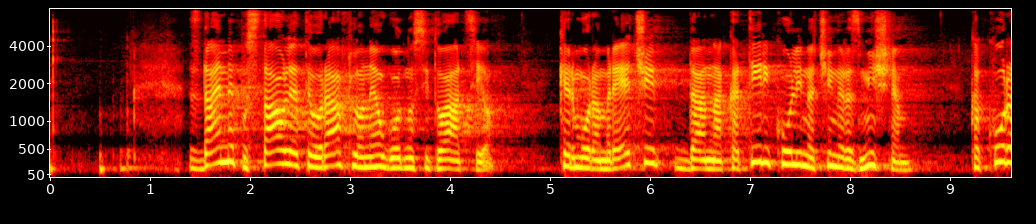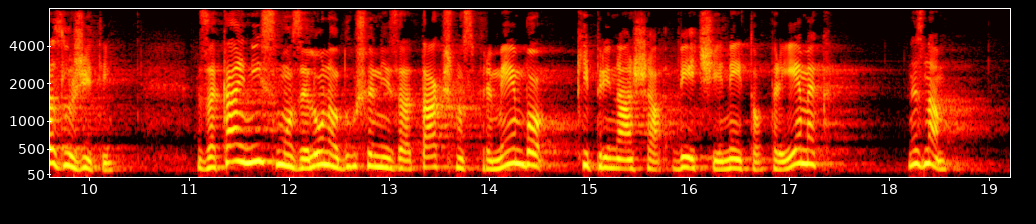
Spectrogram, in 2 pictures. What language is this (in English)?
Slovenian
